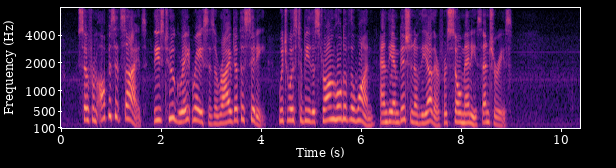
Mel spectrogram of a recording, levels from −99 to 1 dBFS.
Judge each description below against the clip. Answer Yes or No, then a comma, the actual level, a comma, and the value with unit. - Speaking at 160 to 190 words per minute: Yes, average, 180 wpm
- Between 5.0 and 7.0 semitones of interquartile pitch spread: No, average, 4.3 semitones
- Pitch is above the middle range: Yes, very high, 260 Hz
